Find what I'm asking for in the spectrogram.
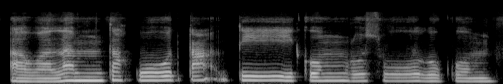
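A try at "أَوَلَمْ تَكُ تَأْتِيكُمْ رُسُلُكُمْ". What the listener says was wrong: Eh, rusu, sunya pendek, rusul, gitu.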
